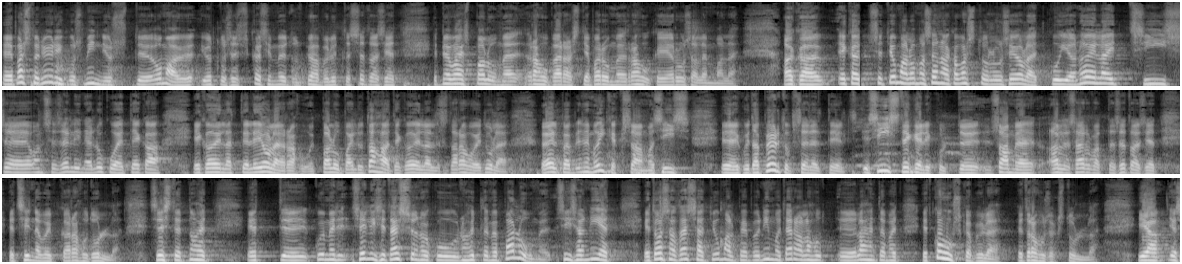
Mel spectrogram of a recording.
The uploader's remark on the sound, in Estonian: Audio salvestus koosolekult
